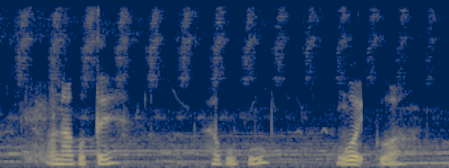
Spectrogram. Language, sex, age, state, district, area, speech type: Santali, female, 18-30, West Bengal, Uttar Dinajpur, rural, spontaneous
